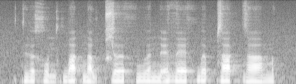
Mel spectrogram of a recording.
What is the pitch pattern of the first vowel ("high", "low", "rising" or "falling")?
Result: rising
